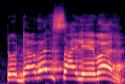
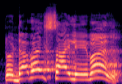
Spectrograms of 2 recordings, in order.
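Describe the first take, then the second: No difference in how they are said.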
